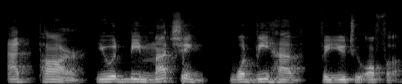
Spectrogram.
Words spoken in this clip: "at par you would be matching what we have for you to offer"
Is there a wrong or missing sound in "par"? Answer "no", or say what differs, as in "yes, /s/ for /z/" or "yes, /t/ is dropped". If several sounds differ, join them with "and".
no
